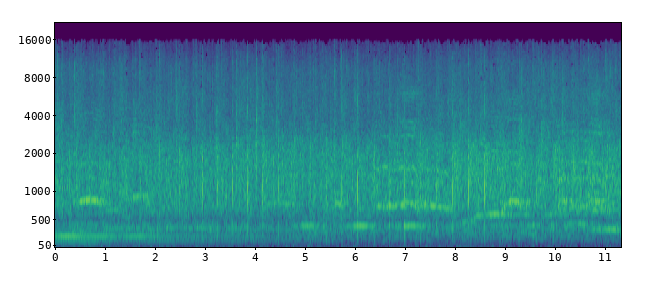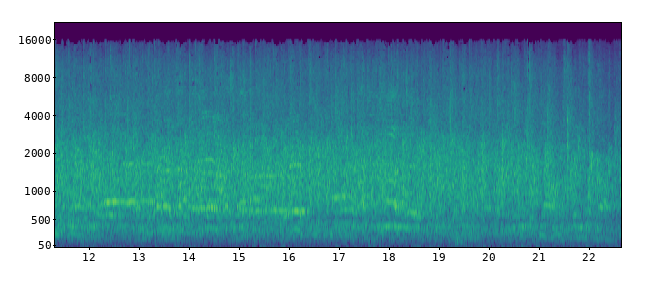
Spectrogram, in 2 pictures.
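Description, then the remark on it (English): A large crowd at a worship service claps steadily and loudly in praise of the Lord for over twenty seconds, a dense continuous wash of hand claps with voices cheering and calling out underneath. “Give the Lord a great hand clap of praise and lift your voice with that hand clap.”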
